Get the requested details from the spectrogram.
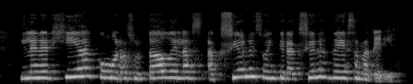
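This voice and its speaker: A woman with a high pitch. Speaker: radiology lecturer. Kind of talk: online lecture.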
